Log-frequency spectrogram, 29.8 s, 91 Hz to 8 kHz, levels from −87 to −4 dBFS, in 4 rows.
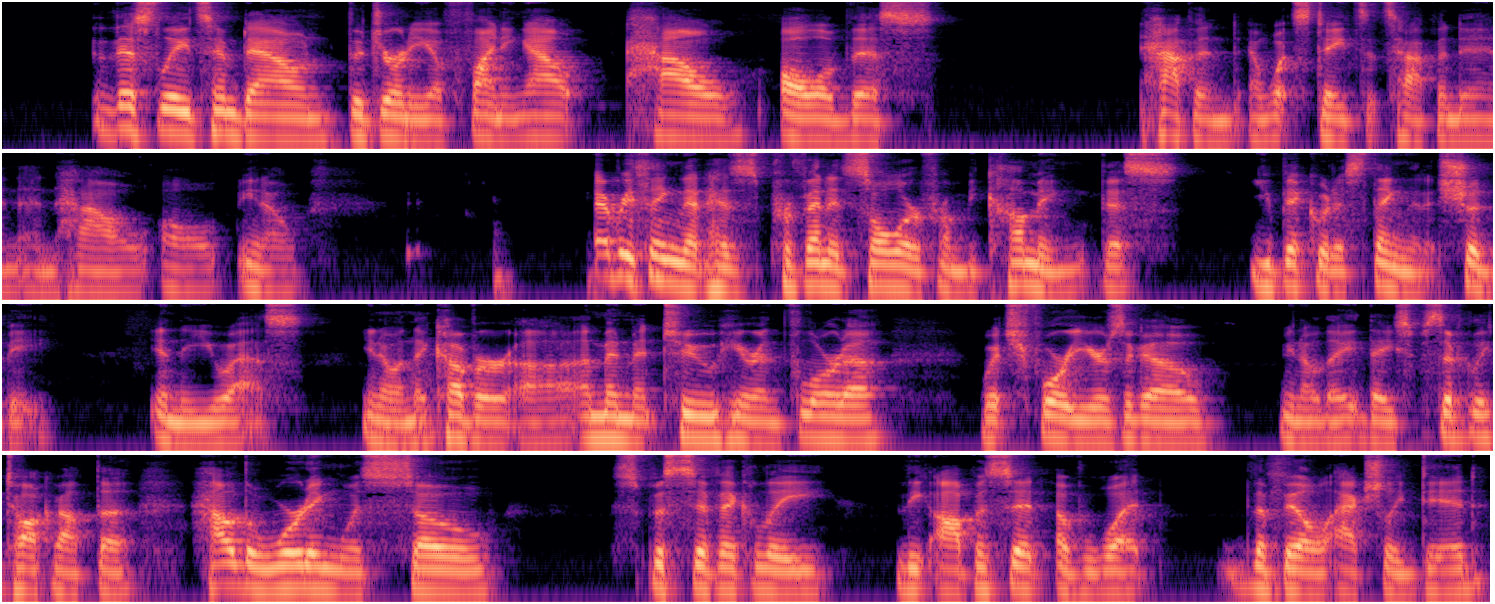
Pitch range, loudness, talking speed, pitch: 110-130 Hz, -22 LUFS, 160 wpm, 120 Hz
